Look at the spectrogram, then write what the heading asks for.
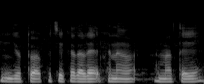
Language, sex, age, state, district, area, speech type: Santali, male, 45-60, Odisha, Mayurbhanj, rural, spontaneous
